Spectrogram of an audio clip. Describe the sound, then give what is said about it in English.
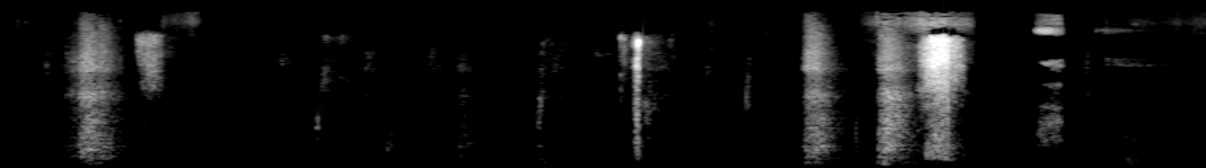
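Gunshots sound off as muffled, booming bursts: a pair early on, then a quick cluster of three or four further along, with faint scattered pops and clicks between them and no talking. “those gunshots.”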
